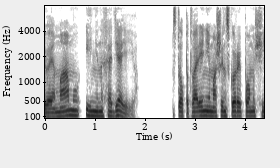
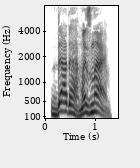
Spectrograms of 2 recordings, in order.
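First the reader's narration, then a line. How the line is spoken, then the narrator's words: Male shouted reply. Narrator (Russian): крикнул он в ответ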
